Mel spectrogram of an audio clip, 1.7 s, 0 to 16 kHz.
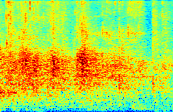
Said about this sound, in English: Can I tell y'all? 16 people from Peace Baptist showed up. Go ahead, clap yourself.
